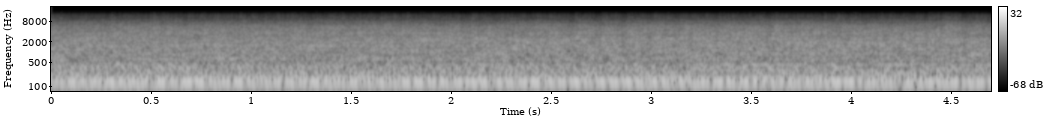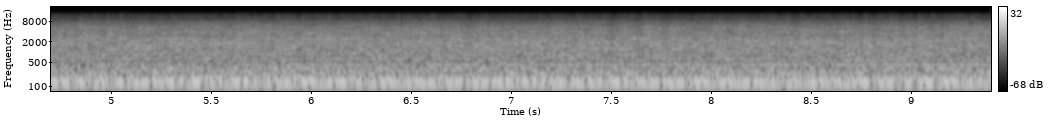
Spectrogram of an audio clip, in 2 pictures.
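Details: Flathead Ford 8BA V8 from an F1 pickup, 12V conversion, new points, condenser and coils, unrebuilt carburetor bowl just primed, first start: a steady, even low rumble with no knocks or misses, normal running.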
